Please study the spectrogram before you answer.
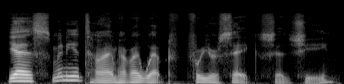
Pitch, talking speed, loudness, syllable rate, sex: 110 Hz, 210 wpm, -22 LUFS, 4.6 syllables/s, male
